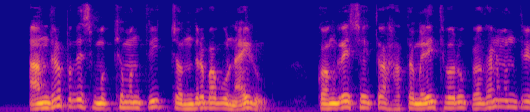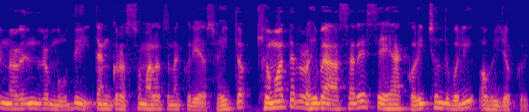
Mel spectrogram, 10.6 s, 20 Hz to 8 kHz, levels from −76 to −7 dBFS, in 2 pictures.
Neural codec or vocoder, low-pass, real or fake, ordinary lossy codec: none; 7.2 kHz; real; Opus, 32 kbps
